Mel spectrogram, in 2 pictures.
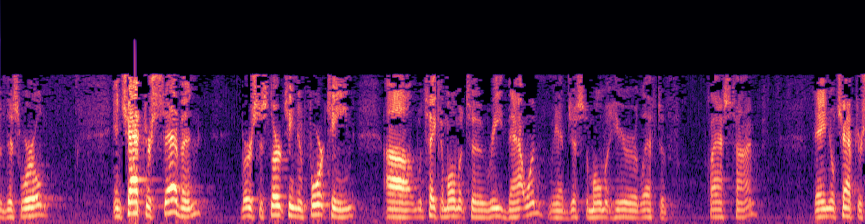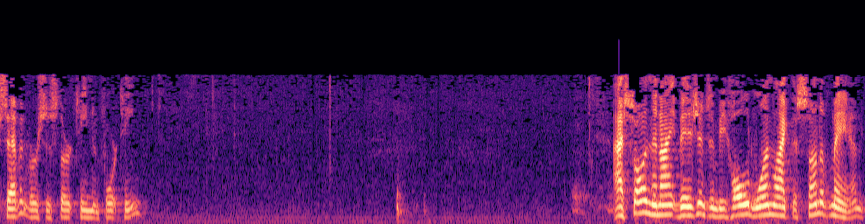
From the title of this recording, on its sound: Ketha Heights Baptist Church ~ Live Broadcast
